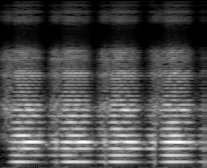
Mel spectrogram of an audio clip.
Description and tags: generated using a speech synthesis program to simulate laughing. 'ha ha ha ha'. added slight reverb and filtered for high-end noise. added light flange, to lend a little variation to each 'ha' syllable.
